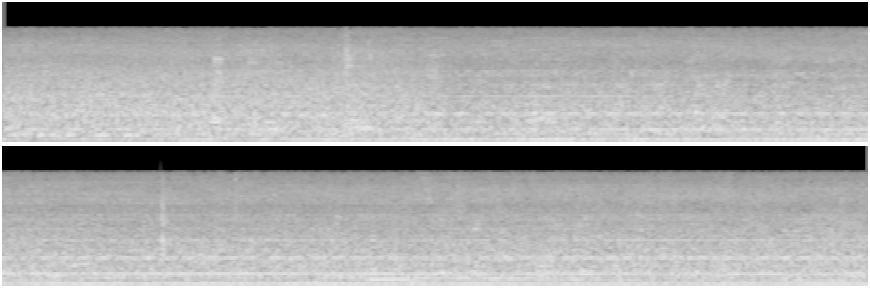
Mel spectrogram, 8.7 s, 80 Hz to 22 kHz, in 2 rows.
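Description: Cabin noise inside a Boeing 757 rolling out on the runway after touchdown: a steady rush of engine and airflow with a constant low hum.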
